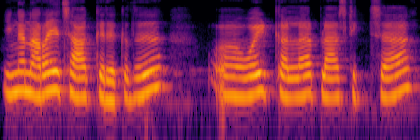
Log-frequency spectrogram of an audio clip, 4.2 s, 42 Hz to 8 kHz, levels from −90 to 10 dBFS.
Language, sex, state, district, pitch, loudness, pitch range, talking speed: Tamil, female, Tamil Nadu, Kanyakumari, 235 Hz, -15 LUFS, 220-255 Hz, 100 wpm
